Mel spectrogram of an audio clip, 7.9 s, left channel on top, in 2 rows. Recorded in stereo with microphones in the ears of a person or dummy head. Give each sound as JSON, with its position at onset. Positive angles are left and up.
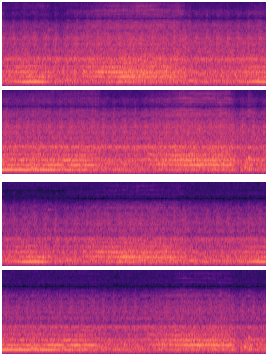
{"t": 0.0, "sound": "an engine running", "side_deg": 40}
